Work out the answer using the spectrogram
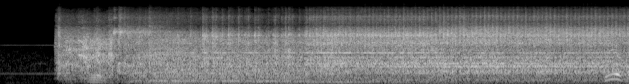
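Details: Nissan Frontier engine starting and settling into a loud steady roar with constant airy rush caused by a seized viscous fan clutch on the radiator fan; fixed by replacing the part.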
